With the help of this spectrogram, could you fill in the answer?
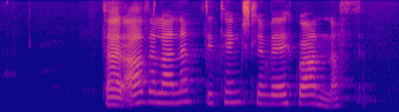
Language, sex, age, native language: Icelandic, female, 30-39, Icelandic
